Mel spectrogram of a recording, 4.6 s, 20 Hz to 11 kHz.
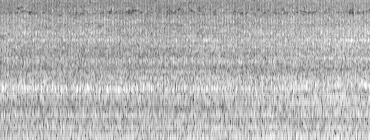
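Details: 2001 Suzuki Katana 4x4, hood open, just started on the first try: steady even idle, very smooth and nearly silent, with a faint regular pulse and no clatter or irregular knocking; normal idle.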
